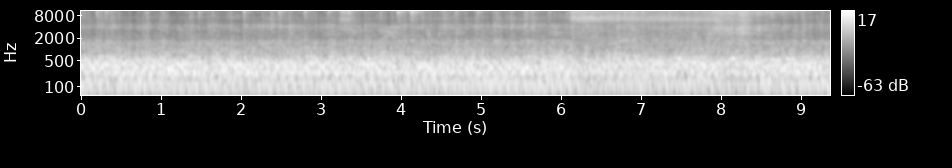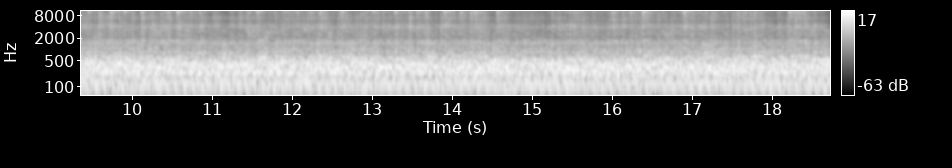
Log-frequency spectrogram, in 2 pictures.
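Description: ET2M electric multiple unit heard from on board: a steady, loud rumble and hum of the train. A brief high hiss rises about six seconds in and fades out a couple of seconds later.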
